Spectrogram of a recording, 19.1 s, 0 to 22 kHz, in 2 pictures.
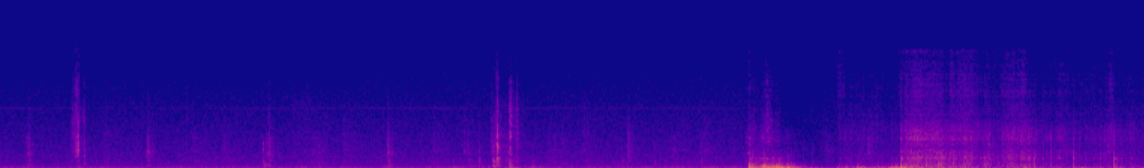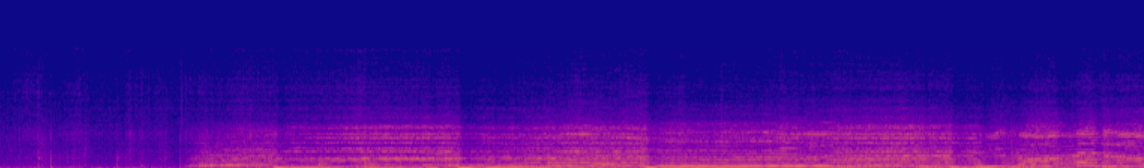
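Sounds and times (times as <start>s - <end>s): record player hum: 0.0s - 19.0s
stylus dropping thump: 6.2s - 8.6s
vinyl surface crackle and clicks: 6.8s - 12.4s
music playing from record: 7.5s - 19.0s.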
